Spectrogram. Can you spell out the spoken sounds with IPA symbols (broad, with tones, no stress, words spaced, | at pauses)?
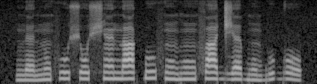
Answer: nɛ˨ nũ˨fu˧ʃo˧ ʃɛ̃˦na˦ k͡pu˦fũ˧ɡũ˧ fa˦d͡ʒɛ˧bũ˨ bu˨˦ɡo˦˨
